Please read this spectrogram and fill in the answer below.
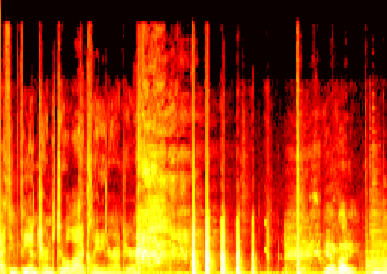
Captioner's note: laughs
